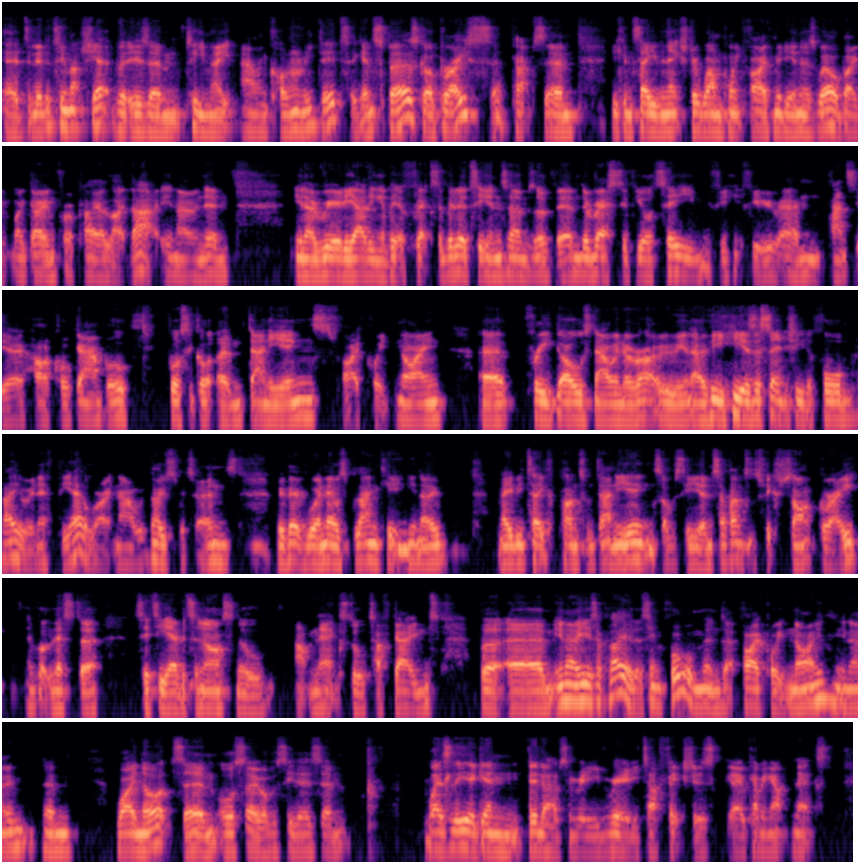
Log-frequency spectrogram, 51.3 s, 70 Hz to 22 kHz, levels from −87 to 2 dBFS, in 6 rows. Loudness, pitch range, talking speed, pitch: -21 LUFS, 105-120 Hz, 195 wpm, 115 Hz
